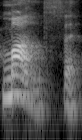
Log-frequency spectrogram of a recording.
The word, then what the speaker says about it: month: month 다시 month. Th 발음 다시 mon 자, 1년 한 1년 한해.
